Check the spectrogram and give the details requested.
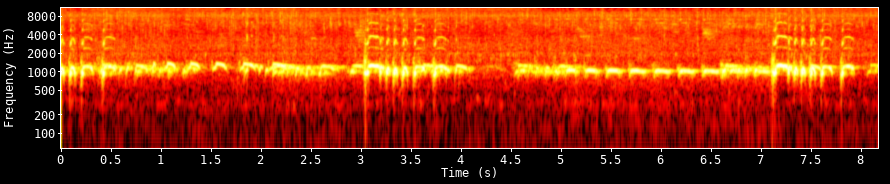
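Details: Lively local zebra dove from Indonesia, its song meant to draw other zebra doves into singing: continuous trilled, rolling coos repeated rapidly in phrases, with a brief pause midway and a couple of sharp knocking clicks.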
